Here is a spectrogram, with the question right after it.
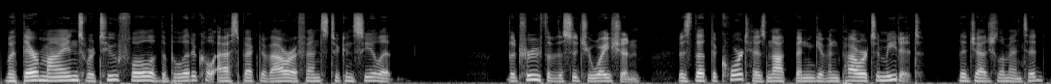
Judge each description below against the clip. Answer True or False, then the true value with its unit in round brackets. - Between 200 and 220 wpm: True (205 wpm)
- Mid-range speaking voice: True (165 Hz)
